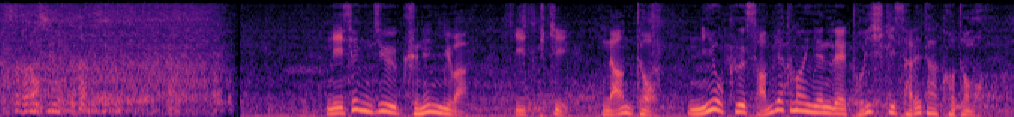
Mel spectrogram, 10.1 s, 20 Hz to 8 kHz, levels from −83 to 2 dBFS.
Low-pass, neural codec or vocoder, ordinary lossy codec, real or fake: 7.2 kHz; codec, 16 kHz, 4 kbps, FunCodec, trained on Chinese and English, 50 frames a second; none; fake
